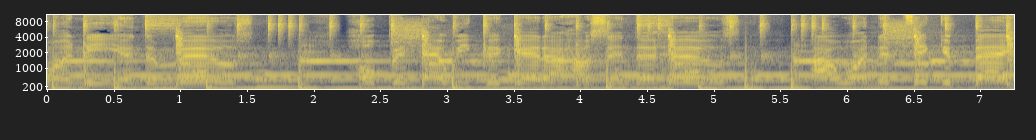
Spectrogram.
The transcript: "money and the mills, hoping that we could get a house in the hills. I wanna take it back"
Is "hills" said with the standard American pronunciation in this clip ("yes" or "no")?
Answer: yes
